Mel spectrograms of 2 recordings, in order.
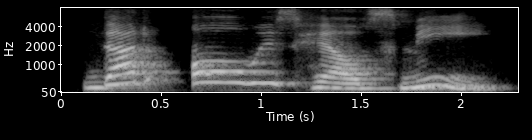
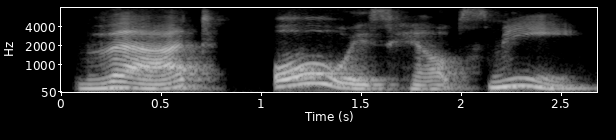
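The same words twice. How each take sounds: First: "That always helps me" pitched high and slow, with "always" peaking then falling; marked intonation. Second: Said in the usual way. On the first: Shown as a demonstration. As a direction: sing out "always" high, then let the tune drop slowly. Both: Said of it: "Fíjense la, la entonación".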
